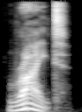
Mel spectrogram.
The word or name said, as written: write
